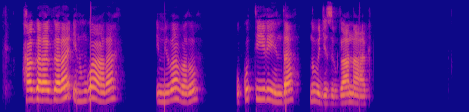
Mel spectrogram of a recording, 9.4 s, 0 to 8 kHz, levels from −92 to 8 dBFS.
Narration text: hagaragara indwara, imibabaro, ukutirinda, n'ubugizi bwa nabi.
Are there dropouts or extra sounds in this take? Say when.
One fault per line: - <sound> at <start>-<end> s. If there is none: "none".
none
